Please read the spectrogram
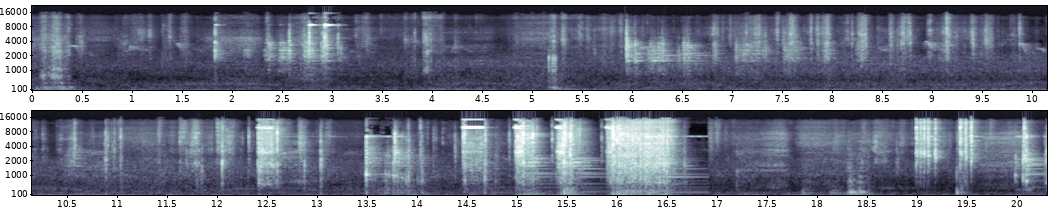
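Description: Metal clinks, clicks and knocks from hand work on a Jeep's front wheel hub: the washer and axle nut going onto the spindle, and a socket and long torque wrench being fitted to the nut. The clatter grows busier and louder in the second half, with a longer rattling burst near the end.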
